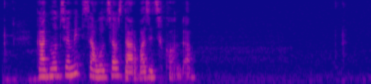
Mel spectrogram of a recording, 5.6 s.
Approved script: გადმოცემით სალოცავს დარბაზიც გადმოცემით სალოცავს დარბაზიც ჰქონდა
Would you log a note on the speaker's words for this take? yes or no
yes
